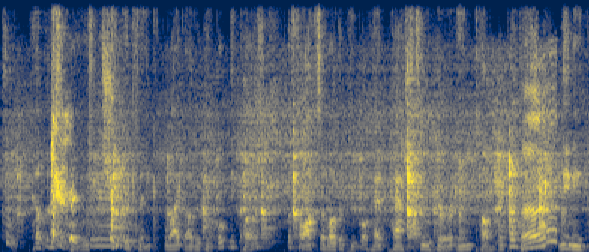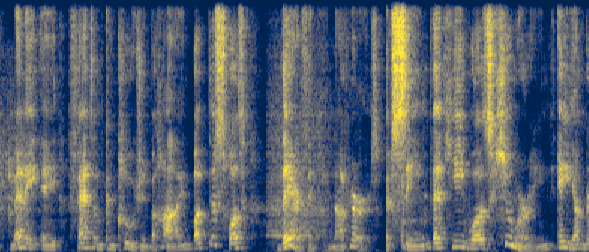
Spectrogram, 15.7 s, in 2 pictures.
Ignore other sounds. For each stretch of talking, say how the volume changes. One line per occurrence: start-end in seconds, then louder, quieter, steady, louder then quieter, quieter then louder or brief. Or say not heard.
0.0-15.6 louder.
